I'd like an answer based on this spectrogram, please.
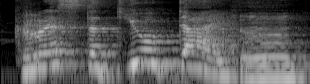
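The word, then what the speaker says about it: χρηστεύεται: Pronounce it. You can't even see it. chrēsteuetai.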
